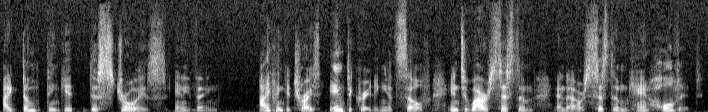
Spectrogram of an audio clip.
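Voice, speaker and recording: A man's voice: lowish voice, wildly swooping pitch, measured pace, no room sound, exaggerated voice. An actor playing an earnest male professor who explains urgently and emphatically in an audio drama. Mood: grave warning. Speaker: professor, researcher. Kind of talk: dramatized audio fiction monologue.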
